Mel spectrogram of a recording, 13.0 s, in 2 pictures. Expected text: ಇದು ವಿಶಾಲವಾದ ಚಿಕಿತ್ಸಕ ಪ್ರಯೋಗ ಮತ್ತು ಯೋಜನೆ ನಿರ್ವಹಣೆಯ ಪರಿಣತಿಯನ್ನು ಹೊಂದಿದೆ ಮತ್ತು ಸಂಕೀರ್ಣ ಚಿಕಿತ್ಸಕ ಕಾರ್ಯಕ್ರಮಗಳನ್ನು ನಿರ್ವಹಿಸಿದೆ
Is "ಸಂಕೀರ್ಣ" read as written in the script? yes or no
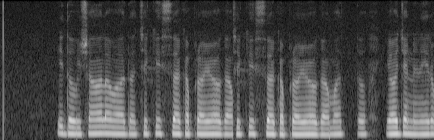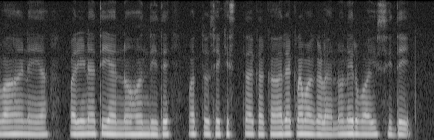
no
